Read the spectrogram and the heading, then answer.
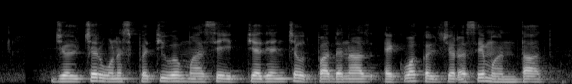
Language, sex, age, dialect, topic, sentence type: Marathi, male, 25-30, Standard Marathi, agriculture, statement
